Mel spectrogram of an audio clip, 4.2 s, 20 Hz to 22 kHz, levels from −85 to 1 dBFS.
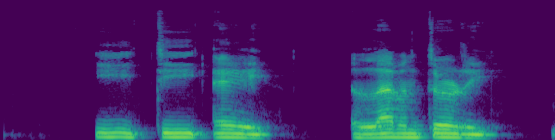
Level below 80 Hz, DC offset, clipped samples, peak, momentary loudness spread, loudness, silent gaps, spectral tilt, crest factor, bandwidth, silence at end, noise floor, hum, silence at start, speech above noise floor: -58 dBFS; under 0.1%; under 0.1%; -2 dBFS; 10 LU; -20 LUFS; none; -8 dB/octave; 18 dB; 11 kHz; 0.45 s; -80 dBFS; none; 0.7 s; 62 dB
